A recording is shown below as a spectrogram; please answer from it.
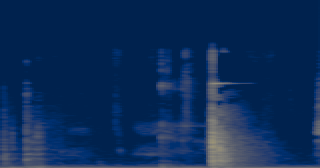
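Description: A single sharp clink of a small metal hand tool set down on a hard surface, about a second and a half in, with a few faint handling ticks before it.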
